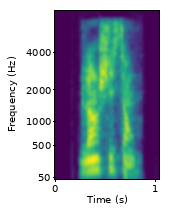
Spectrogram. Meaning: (adjective) whitening; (noun) 1. bleach, bleacher, blancher 2. whitener; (verb) present participle of blanchir
- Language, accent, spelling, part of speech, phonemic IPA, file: French, France, blanchissant, adjective / noun / verb, /blɑ̃.ʃi.sɑ̃/, LL-Q150 (fra)-blanchissant.wav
